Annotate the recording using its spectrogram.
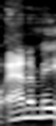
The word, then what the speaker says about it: anime: Anime, how do you say that? – Anime.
